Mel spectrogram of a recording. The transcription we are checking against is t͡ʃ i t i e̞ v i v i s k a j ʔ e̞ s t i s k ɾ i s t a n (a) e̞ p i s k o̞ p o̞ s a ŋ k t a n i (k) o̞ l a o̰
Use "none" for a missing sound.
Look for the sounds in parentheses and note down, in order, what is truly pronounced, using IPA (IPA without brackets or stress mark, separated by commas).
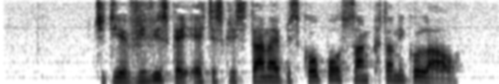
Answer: a, k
